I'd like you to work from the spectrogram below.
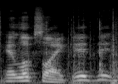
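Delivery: normal talking voice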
